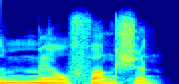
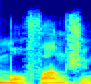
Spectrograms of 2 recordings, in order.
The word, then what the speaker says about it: malfunction: 改成好，因为 mal 是坏嘛，所以像有时候我们说故障是 malfunction，或者是 malfunction，看你怎么念，malfunction、 malfunction 都有人念，就是故障，因为你在 function 功能前面加 mal，就是坏坏掉的功能，就是故障。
